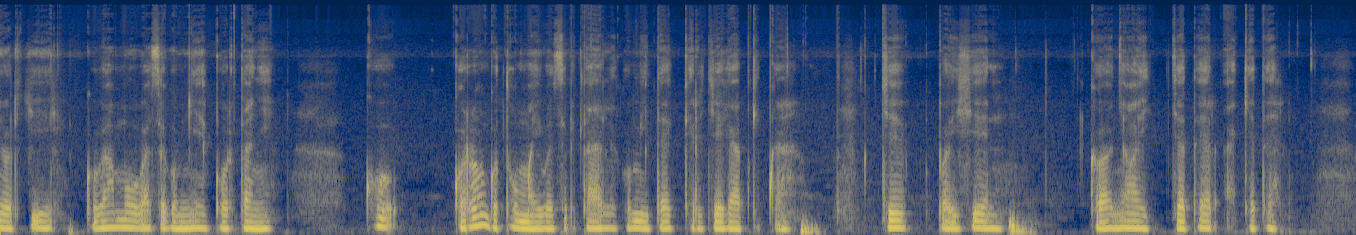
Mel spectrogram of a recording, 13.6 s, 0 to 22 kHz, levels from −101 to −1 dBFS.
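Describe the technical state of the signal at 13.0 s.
At 13.0 s the speech signal is intact, with no audible fault at that moment.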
